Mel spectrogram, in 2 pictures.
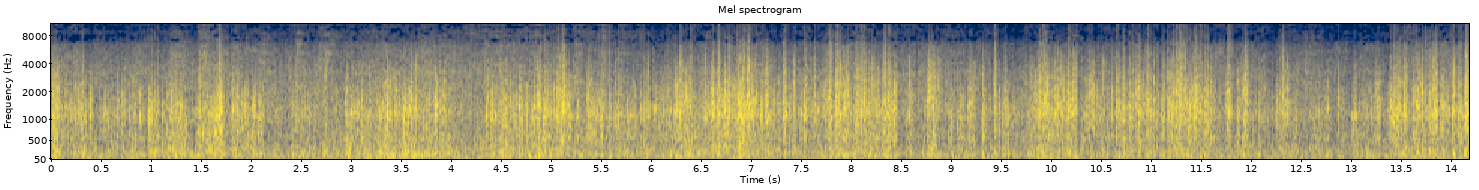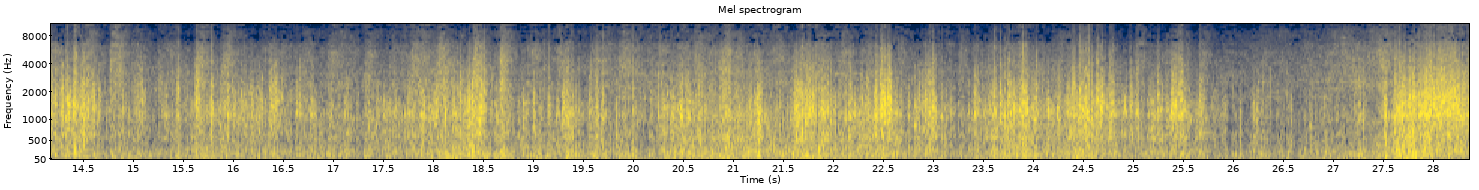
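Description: Running noise of a Chennai MRTS electric local train in motion, with wheels clattering on the rails, mixed with wind rushing past the microphone. The noise swells and ebbs every couple of seconds.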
